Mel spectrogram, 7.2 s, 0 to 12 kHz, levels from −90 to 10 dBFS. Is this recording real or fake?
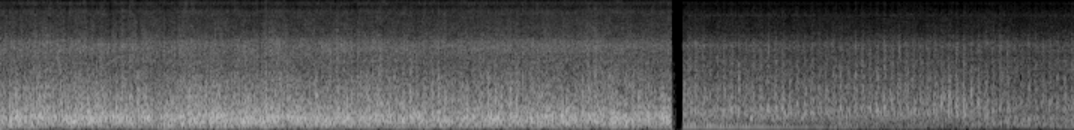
real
